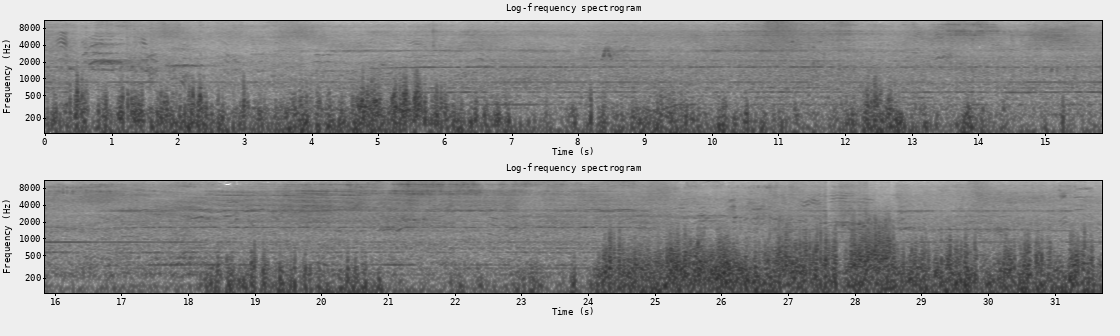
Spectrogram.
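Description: Outdoor city street ambience: a continuous low rumble of traffic and passing vehicles, growing louder in the last few seconds.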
